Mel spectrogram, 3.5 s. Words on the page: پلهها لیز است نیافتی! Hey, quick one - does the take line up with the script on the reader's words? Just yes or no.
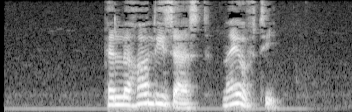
yes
